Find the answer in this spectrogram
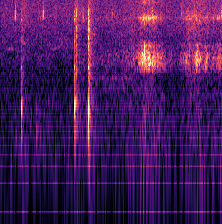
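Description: Quiet room with a few faint clicks, two of them close together under a second in, and a soft breath-like hiss shortly after.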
